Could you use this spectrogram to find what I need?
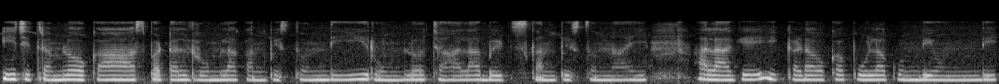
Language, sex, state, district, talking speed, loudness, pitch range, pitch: Telugu, female, Telangana, Mahabubabad, 115 wpm, -17 LUFS, 205-220 Hz, 210 Hz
